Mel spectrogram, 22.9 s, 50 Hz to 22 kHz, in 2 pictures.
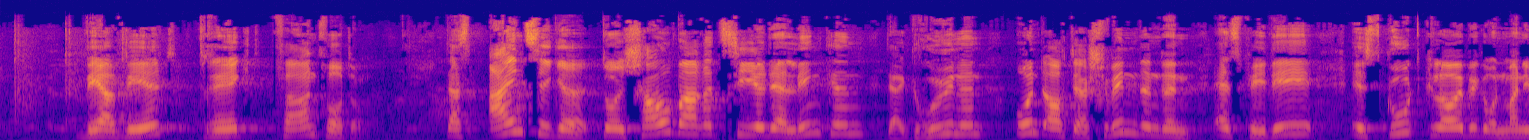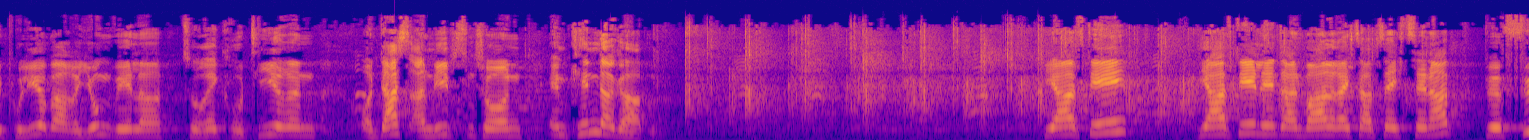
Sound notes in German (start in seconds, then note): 0.0 Beifall AfD; 16.3 Beifall AfD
